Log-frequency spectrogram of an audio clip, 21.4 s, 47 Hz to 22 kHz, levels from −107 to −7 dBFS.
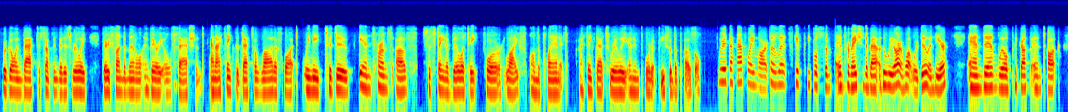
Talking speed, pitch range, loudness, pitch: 205 wpm, 145-185 Hz, -20 LUFS, 160 Hz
